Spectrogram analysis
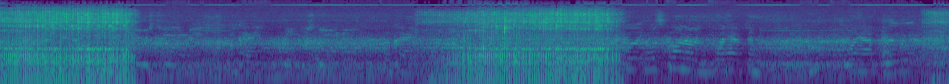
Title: My dad snoring after a long day of hunting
